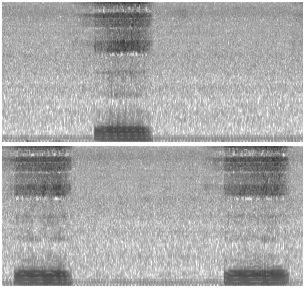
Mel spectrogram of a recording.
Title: Soothing??? Snoring sleep sounds!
